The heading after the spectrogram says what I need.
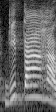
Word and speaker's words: guitarra: Guitarra, você também não pronuncia o U.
